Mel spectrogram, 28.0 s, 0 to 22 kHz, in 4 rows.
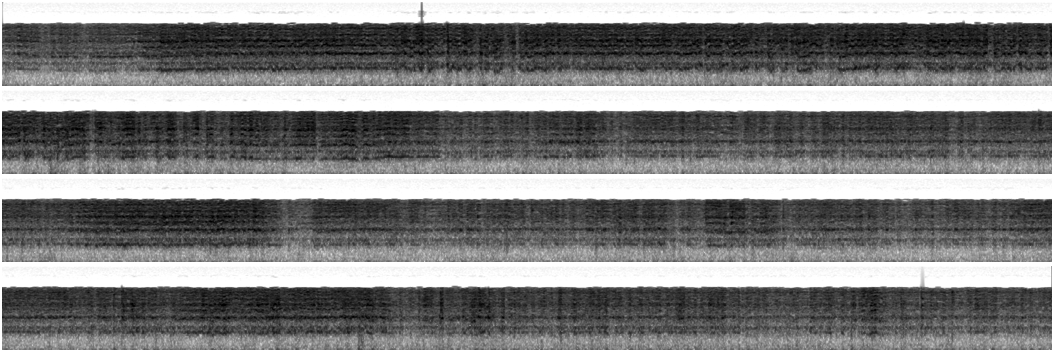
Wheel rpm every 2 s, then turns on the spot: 210, 200, 210, 210, 220, 230, 240, 220, 220, 230, 230, 220, 230, 230.
none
